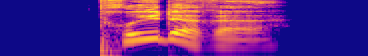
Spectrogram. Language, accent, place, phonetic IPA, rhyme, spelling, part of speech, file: German, Germany, Berlin, [ˈpʁyːdəʁə], -yːdəʁə, prüdere, adjective, De-prüdere.ogg
- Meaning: inflection of prüde: 1. strong/mixed nominative/accusative feminine singular comparative degree 2. strong nominative/accusative plural comparative degree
